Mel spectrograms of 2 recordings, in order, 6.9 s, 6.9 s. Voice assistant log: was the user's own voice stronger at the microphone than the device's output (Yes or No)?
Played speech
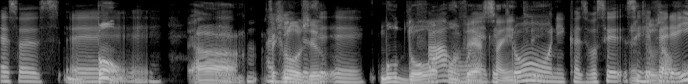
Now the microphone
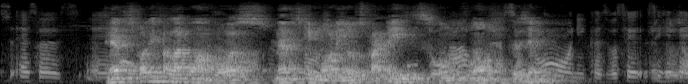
Yes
